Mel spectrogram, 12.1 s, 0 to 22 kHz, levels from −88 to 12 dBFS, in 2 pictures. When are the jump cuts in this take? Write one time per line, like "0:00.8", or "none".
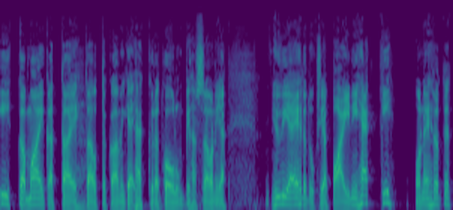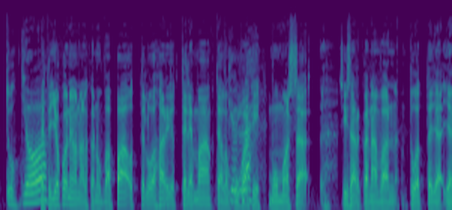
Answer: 0:01.1
0:01.8
0:02.1
0:03.6
0:09.5
0:10.5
